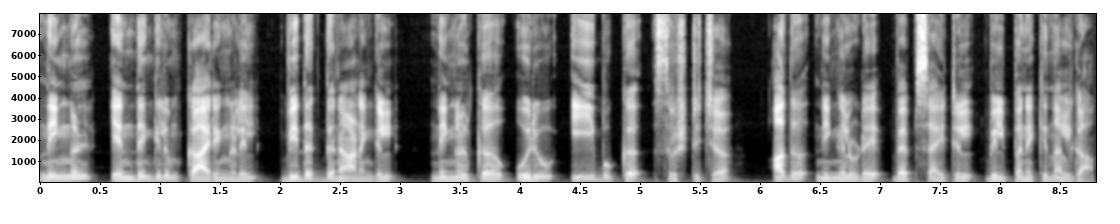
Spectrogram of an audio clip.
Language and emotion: Malayalam, neutral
